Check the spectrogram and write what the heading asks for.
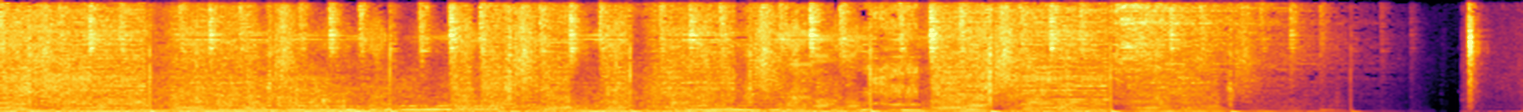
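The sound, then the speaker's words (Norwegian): A Porsche sports car engine revs hard under heavy throttle, its pitch rising and falling, while tires squeal and skid on sand. Loud, with no talk, before it fades out near the end. “hevet den så mye du kan, så er det bare å gi gass, mye gass, så du ikke setter deg fast i sanden.”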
